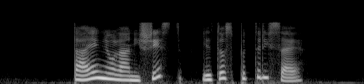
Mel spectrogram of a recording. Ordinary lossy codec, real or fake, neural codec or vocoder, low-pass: none; fake; codec, 16 kHz, 1 kbps, FunCodec, trained on LibriTTS, 50 frames a second; 7.2 kHz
